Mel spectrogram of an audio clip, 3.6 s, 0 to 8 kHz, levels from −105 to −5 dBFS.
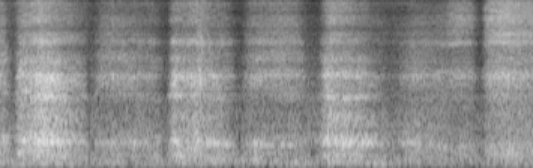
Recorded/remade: remade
